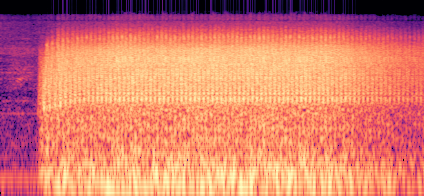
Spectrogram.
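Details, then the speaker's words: Simulated tinnitus for a TV news segment: a steady loud hiss starts abruptly and holds, illustrating what tinnitus sufferers hear. "that's what it's like for people who have tinnitus"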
